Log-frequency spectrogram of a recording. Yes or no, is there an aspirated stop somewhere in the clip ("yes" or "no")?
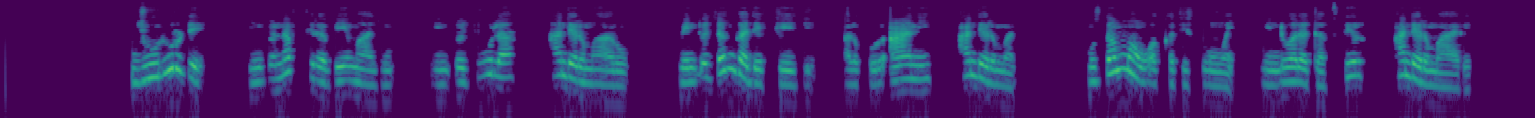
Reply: no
